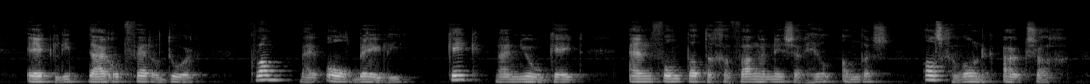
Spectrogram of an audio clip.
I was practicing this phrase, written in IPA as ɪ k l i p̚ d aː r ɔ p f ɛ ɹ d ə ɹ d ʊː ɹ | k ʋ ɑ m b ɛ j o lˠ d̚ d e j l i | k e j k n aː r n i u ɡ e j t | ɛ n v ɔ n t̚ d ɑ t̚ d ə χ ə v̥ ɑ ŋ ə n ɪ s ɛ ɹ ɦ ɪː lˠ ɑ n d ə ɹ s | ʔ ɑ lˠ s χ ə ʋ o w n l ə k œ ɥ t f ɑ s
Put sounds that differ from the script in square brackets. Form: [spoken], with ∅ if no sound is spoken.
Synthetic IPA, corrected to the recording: ɪ k l i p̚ d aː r ɔ p f ɛ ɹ d ə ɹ d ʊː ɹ | k ʋ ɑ m b ɛ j o lˠ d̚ [b] e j l i | k e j k n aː [ɹ] n [j] u ɡ e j t | ɛ n v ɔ n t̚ d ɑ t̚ d ə χ ə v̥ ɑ ŋ ə n ɪ s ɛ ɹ ɦ ɪː lˠ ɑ n d ə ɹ s | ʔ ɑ lˠ s χ ə ʋ o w n l ə k œ ɥ t [s] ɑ [χ]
